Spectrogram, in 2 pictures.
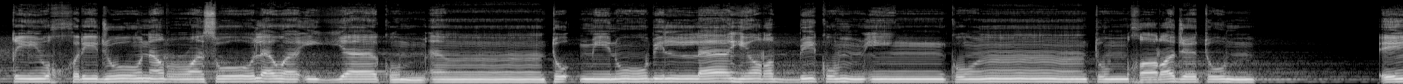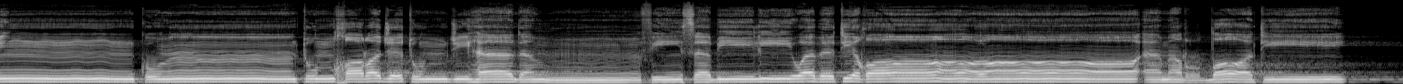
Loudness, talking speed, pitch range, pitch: -13 LUFS, 40 wpm, 115-130 Hz, 120 Hz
